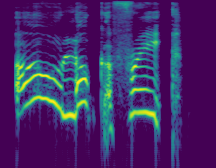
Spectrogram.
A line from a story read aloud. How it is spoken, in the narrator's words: squeaks behind and below me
